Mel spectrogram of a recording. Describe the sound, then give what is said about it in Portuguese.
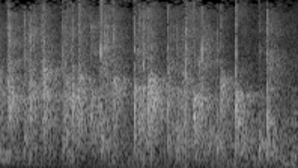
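Dense, sustained applause from an audience at a ceremony, honouring the pavilion. The clapping stays steady and fairly loud throughout, with a few brief swells. “Uma salva de palmas para o nosso pavilhão.”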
